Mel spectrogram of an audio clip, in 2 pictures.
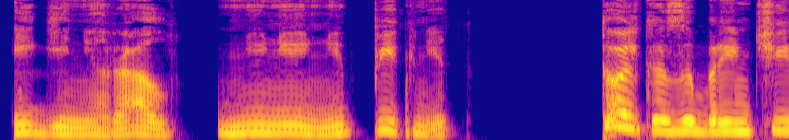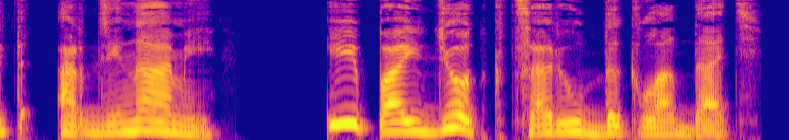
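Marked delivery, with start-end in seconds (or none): none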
